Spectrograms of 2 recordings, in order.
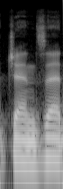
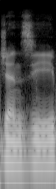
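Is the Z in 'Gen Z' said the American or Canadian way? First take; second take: Canadian; American. First: The letter Z is said the Canadian way. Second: The letter Z is said the American way. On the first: This is how it is said in Canada. "But in Canada, we're Gen Z" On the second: This is how it is said in America. "If we were in America, it would be Gen Z"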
